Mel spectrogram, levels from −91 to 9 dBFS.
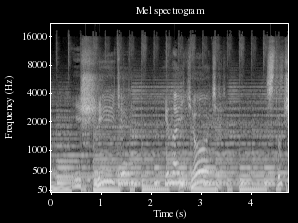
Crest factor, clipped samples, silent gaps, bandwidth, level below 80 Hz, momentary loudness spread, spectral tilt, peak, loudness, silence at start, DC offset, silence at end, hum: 12 dB; under 0.1%; none; 17.5 kHz; -22 dBFS; 6 LU; -4.5 dB/octave; 0 dBFS; -12 LUFS; 0 s; under 0.1%; 0 s; none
